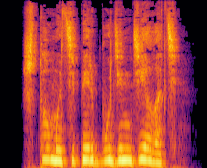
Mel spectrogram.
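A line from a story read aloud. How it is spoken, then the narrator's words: Whispered question. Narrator (Russian): шепотом спросила я Уйму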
